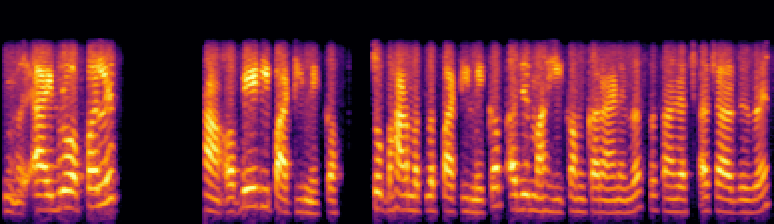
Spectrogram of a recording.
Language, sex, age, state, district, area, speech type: Sindhi, female, 45-60, Uttar Pradesh, Lucknow, rural, conversation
